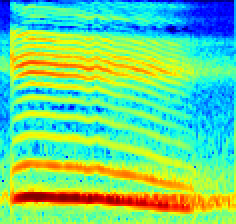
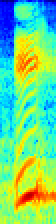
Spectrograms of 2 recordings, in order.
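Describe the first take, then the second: First: ई loud, high and sustained; long vowel. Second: ई said as a short, quick sound; brief vowel. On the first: Teacher answering how to pronounce it, ई long and loud. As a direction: hold ई out firmly. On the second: Teacher modelling for pupils, ई cut short. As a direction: keep ई brief, almost a single beat. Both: Shown as a demonstration. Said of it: "कैसे pronounce करोगे?".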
